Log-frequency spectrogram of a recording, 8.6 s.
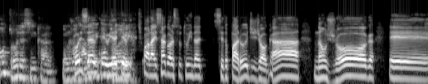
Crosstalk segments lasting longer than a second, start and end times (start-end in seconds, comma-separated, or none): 1.5-2.8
